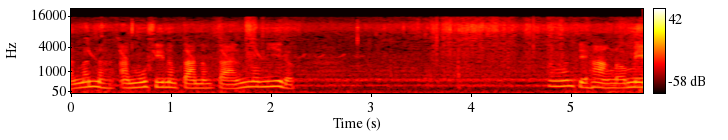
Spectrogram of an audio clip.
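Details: Wild cavity-nesting Asian honey bees, nest found abandoned; strong wavering buzz in rapid bursts for two seconds, then a quieter steady hum, the loud buzzing returning near the end.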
